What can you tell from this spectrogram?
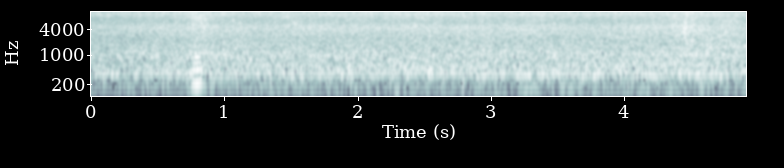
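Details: Steady droning hum of honey bees in an open hive during a fall split, with frames of mostly capped brood and some larvae, the buzz constant and even with faint handling noise.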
